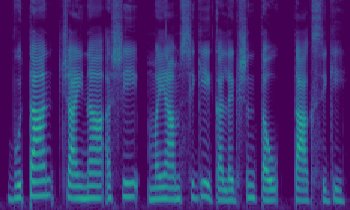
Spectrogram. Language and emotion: Manipuri, neutral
